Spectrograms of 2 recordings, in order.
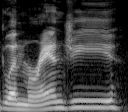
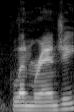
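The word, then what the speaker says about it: Glenmorangie: Glen Morangi. Say how I just said it. Glen Morangi. Glen Morangi. Glen Morangi. Like orange. Think of an orange and that's how you say it.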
